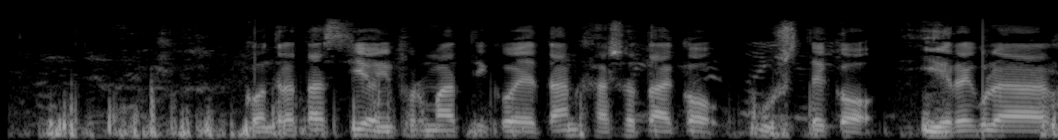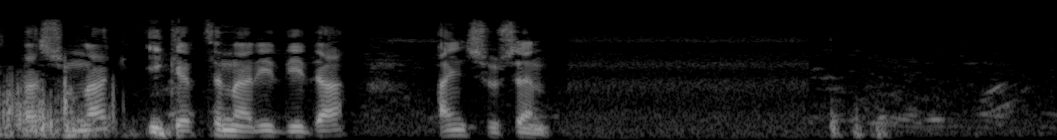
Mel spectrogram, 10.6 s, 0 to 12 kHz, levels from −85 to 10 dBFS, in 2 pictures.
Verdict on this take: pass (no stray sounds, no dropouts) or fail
pass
